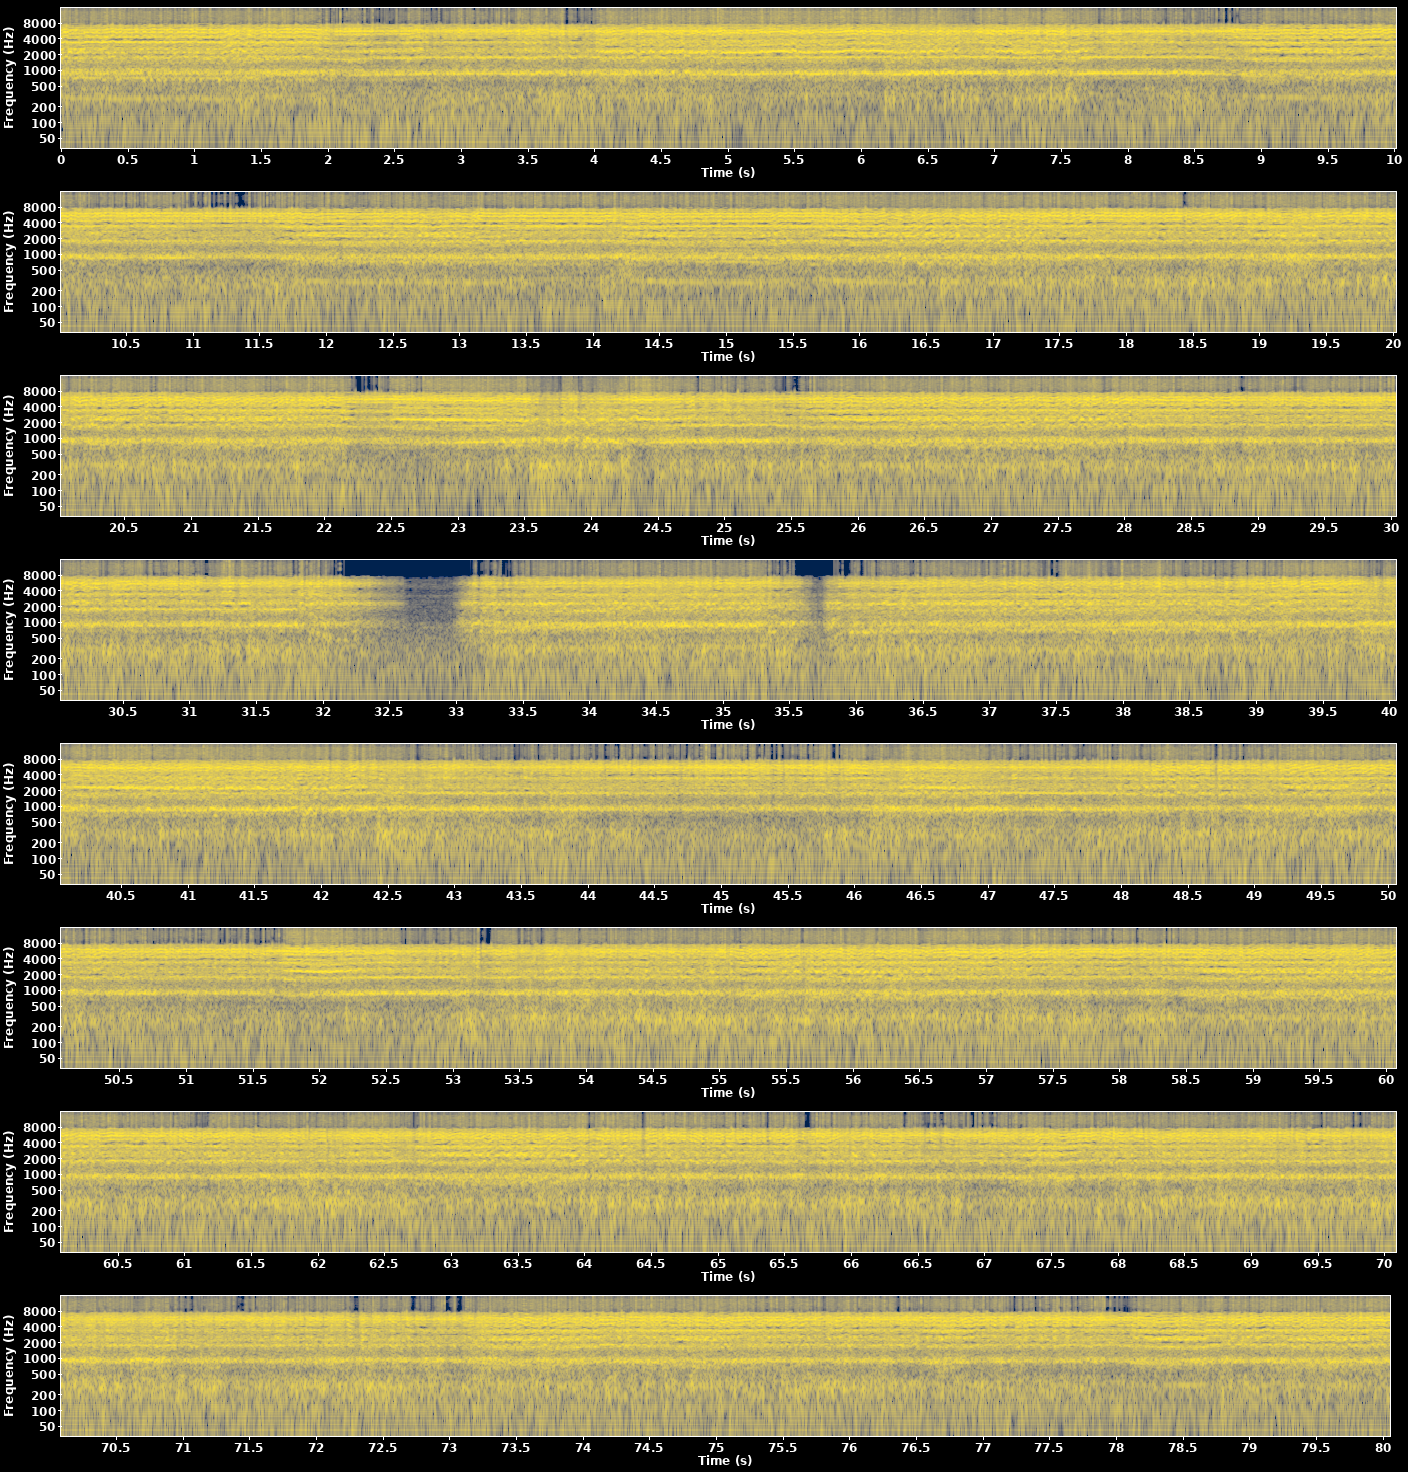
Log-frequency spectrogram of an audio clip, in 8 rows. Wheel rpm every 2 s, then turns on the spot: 210, 220, 220, 220, 220, 230, 220, 220, 210, 230, 220, 210, 220, 210, 230, 220, 70, 180, 180, 220, 210, 230, 230, 230, 230, 230, 230, 230, 220, 220, 230, 220, 230, 230, 230, 230, 230, 220, 230, 220.
none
